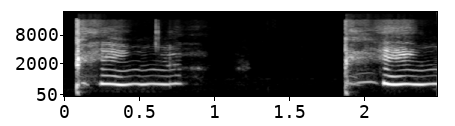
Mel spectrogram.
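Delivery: very high, tinny ping noise; high ping sound. Retold or imitated. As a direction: squeak out a metallic ping. Imitating peas pinging off steel.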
